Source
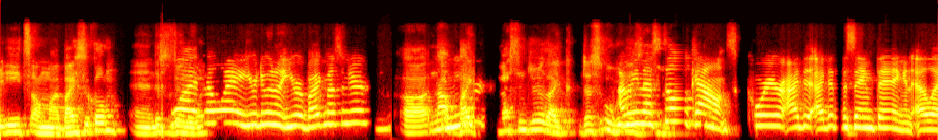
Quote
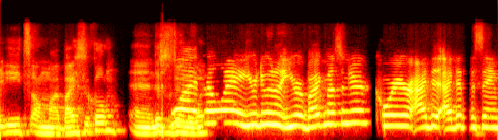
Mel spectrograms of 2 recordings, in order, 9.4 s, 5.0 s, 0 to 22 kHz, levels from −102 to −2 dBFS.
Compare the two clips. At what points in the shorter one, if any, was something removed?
0:03.7

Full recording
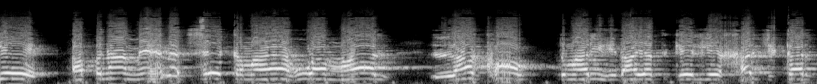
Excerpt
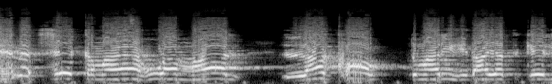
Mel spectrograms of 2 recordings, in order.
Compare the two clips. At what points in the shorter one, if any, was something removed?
none

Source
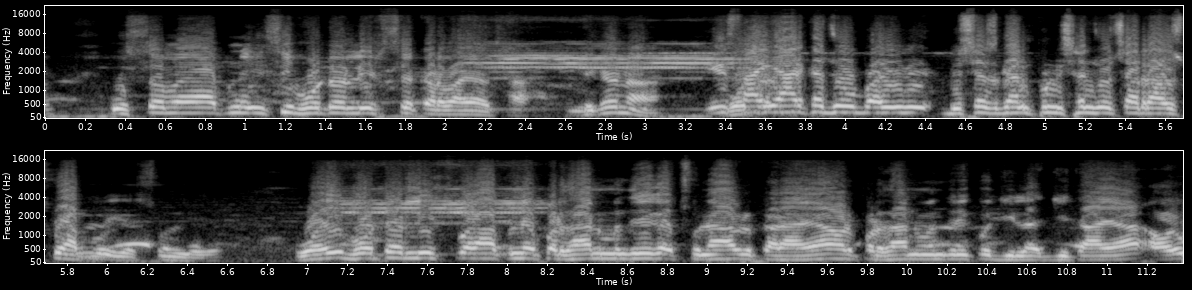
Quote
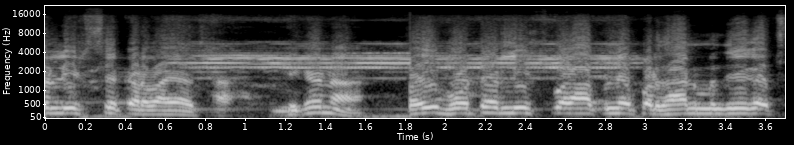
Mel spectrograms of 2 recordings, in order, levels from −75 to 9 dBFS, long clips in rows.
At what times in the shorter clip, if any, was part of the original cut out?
0:01.8

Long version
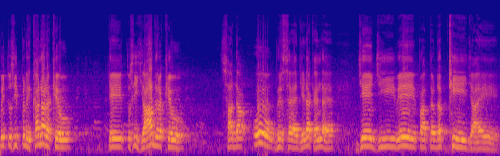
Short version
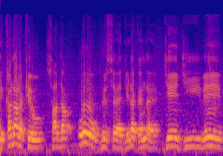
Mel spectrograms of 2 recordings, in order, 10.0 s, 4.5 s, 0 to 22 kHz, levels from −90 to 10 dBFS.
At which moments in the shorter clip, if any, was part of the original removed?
0:00.9
0:03.2

